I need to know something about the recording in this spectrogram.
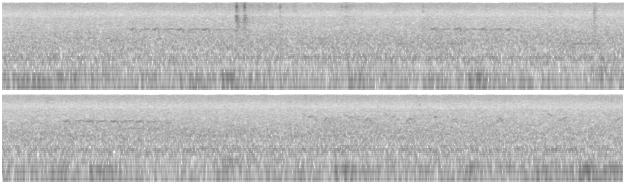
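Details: A captured honey bee swarm being removed from a swarm trap gives a continuous deep droning buzz, even in loudness, with brief faint high chirps and a soft click heard now and then.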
